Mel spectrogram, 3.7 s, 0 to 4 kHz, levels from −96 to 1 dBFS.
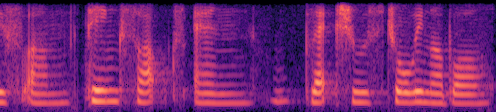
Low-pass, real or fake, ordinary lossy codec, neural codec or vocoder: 3.6 kHz; real; none; none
